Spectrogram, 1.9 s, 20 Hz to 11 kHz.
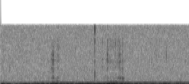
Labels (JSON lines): {"label": "anthrophony, boat engine", "recorder": "SoundTrap 300"}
